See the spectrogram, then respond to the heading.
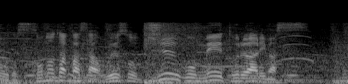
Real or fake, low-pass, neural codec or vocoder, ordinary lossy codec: real; 7.2 kHz; none; MP3, 48 kbps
